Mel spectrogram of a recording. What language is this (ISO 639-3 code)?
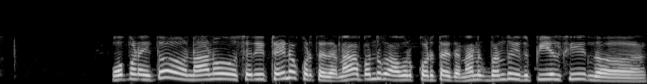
kan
